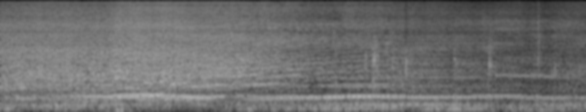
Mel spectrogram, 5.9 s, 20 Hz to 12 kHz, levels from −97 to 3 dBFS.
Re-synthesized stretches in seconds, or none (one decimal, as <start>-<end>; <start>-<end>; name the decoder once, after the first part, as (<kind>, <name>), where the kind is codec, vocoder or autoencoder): 0.0-0.7 (autoencoder, DAC-VAE); 1.4-2.3; 3.9-5.9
